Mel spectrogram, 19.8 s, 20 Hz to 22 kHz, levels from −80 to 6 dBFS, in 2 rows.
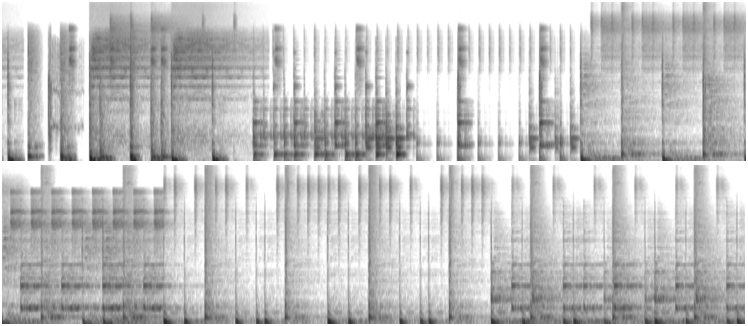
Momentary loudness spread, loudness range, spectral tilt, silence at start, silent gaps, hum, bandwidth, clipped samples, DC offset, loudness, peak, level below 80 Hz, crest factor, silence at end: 11 LU; 7 LU; -4 dB/octave; 0 s; 1.11-1.15 s, 5.76-5.80 s, 6.85-6.89 s; none; over 20 kHz; under 0.1%; under 0.1%; -21 LUFS; 0 dBFS; -28 dBFS; 22 dB; 0 s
